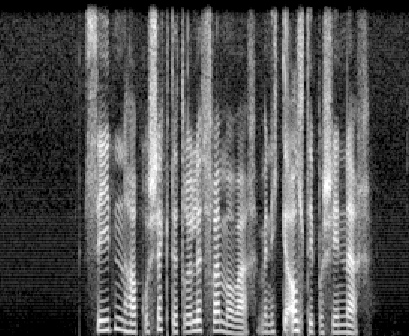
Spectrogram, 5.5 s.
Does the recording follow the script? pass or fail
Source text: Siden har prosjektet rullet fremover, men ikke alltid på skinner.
pass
